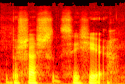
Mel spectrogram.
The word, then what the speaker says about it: Başakşehir: Başakşehir? – Başakşehir.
